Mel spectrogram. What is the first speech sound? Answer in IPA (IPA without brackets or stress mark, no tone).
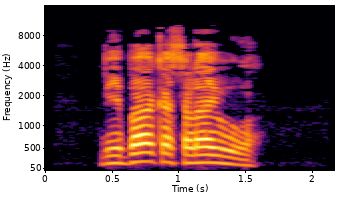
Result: b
